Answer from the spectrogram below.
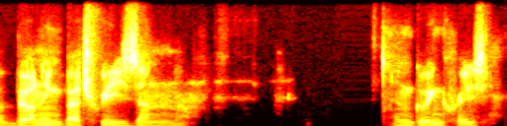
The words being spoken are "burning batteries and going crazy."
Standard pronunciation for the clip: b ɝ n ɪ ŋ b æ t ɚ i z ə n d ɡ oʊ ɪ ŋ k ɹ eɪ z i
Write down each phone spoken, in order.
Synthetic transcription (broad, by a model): b ɝ n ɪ ŋ b æ t ɚ i z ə n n ɡ oʊ ɪ ŋ k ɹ eɪ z i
